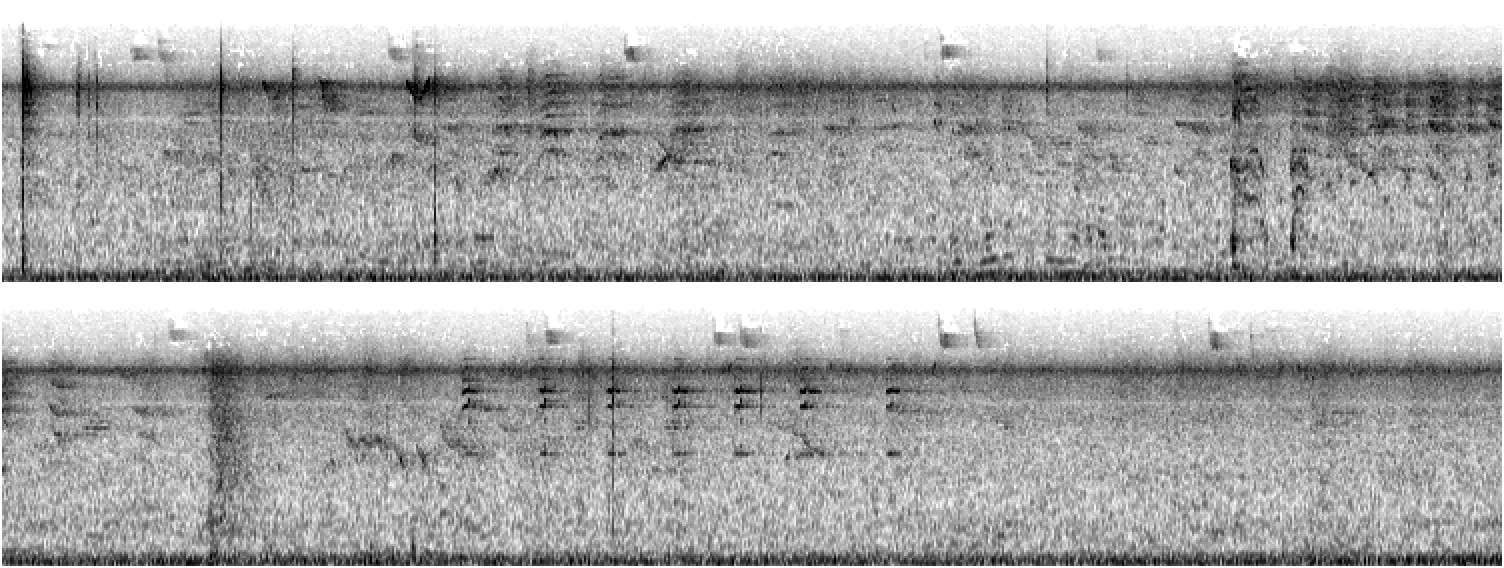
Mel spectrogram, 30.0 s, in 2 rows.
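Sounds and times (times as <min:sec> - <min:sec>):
steady outdoor hiss: 0:00.0 - 0:30.0.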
